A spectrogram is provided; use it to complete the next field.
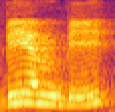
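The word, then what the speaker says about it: B&B: atelier breton la chaîne qui se prononce à la anglaise bnb comme bad and breakfast s'est tout de suite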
